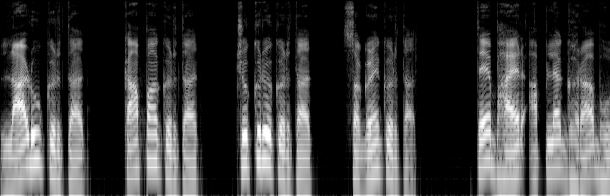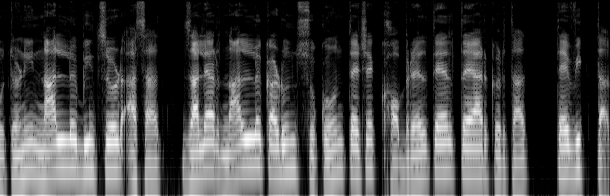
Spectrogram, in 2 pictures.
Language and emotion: Goan Konkani, neutral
